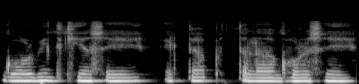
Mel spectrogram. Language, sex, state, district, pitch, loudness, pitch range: Nagamese, female, Nagaland, Kohima, 160 Hz, -13 LUFS, 155-165 Hz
